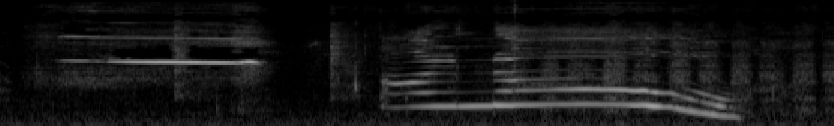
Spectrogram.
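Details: Beowulf, a pet dog staying indoors for a week, holds a clear, level whining howl that bends sharply downward at the end, preceded by a brief thin whistle-like whine.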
